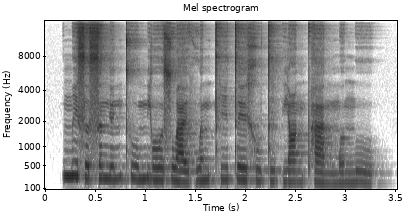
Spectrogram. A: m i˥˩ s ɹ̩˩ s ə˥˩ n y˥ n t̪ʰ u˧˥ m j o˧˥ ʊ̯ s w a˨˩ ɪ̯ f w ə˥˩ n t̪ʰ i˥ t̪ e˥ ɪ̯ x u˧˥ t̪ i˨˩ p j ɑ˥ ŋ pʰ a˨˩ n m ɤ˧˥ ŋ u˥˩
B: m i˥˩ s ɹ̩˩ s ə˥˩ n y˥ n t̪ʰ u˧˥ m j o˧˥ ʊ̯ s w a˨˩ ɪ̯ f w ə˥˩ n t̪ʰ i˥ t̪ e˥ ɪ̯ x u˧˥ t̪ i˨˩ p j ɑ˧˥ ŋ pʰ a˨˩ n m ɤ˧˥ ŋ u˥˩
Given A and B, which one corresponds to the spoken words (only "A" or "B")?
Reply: B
